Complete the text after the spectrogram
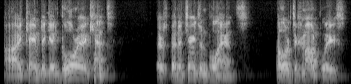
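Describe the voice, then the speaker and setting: A wisecracking young male sidekick detective, played by a young student actor, talking tough and slangy at mid pitch with a husky edge. The sound is a little dull and lo-fi, like a school radio play. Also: expressive, moderate pace, fairly bright tone. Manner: brash, slangy tough-guy delivery. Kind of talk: old-time radio drama acting and narration.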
